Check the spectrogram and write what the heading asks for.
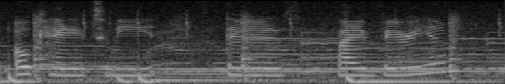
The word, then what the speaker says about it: Vivarium: to me there is bibarium or vivarium i think that's how you say it it's a psychological horror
